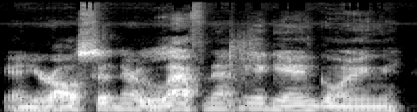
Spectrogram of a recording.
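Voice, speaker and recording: A video creator with a mid-range, slightly bright voice speaks at normal speed while building a model in a vlog. Talking to himself, he counts pieces under his breath and teasingly scolds them as rascals.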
